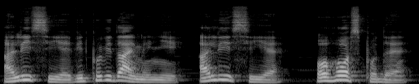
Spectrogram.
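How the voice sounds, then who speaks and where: A man voicing a desperate, frightened captive man who shouts and pleads in panic, in an audiobook reading. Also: medium pitch, sing-song, measured pace, soft background music. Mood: panicked.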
